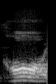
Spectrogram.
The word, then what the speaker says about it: 車: 그의 아버지인 안노가 청자지 거, 이걸 거를 읽어야 되겠죠. 어떤 대부분은 차라고 읽는데 옛날에는 이 차가 오토메이션 확실하게 차가 없었죠. 그냥 수레 거죠.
